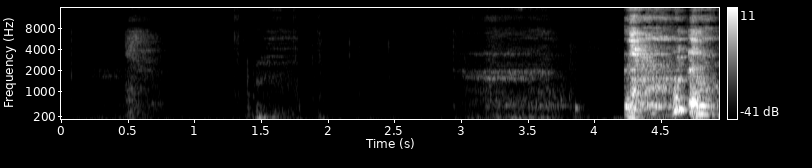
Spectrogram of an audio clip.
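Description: Soft, breathy bursts are followed by a loud, harsh cough burst at the end in a quiet small room; a cough.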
